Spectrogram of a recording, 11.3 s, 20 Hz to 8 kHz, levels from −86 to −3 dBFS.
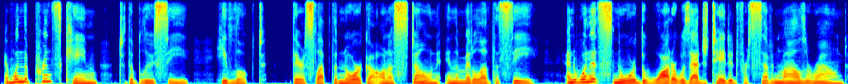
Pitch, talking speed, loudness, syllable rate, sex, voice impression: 185 Hz, 185 wpm, -19 LUFS, 4.9 syllables/s, female, very feminine, very adult-like, slightly clear, intellectual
